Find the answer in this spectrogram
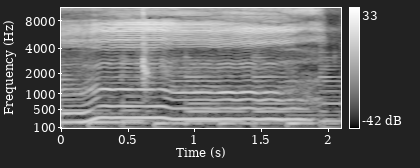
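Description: Song with a wordless sung note that slides up just after the start and is held for over a second, over acoustic guitar accompaniment.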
